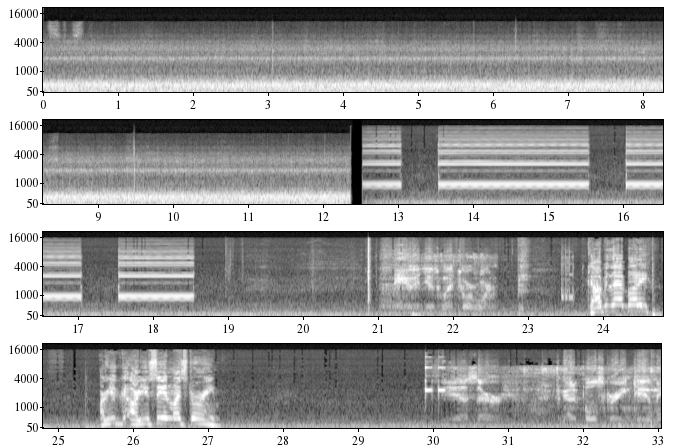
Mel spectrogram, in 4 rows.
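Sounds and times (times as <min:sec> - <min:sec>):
road and engine noise in vehicle: 0:00.0 - 0:33.0
phone emergency alert beeps: 0:12.6 - 0:18.6, 0:29.9 - 0:30.6.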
